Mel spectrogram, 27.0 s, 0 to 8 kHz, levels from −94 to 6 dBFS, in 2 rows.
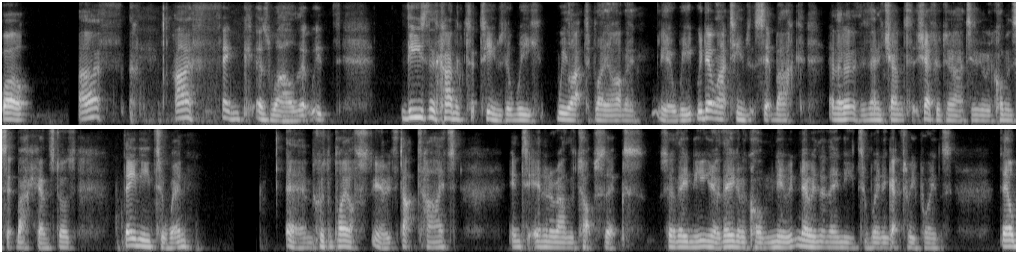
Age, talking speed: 30-49, 210 wpm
